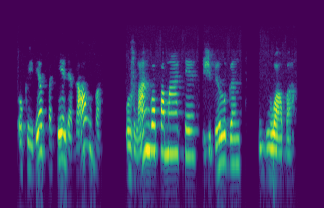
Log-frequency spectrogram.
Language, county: Lithuanian, Vilnius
